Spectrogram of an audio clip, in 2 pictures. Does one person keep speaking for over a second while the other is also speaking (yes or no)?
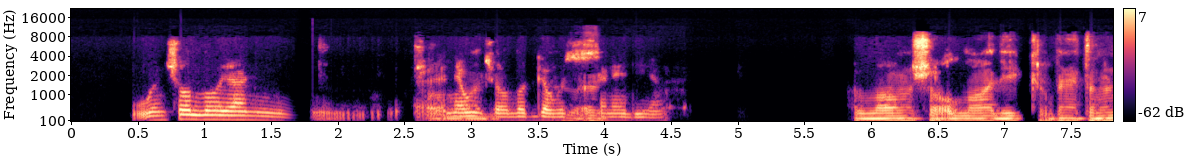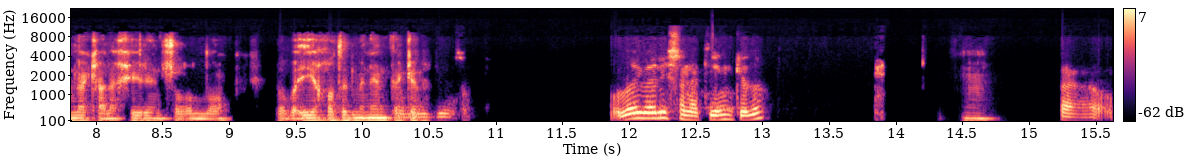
yes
